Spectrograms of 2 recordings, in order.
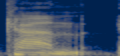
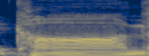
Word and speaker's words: Cannes: For instance, like Cannes in France, the town, is pronounced Cannes in French. But Americans will say Khan because they think it's like the wrath of Khan. – Honestly. – Because they think that's the French pronunciation of that word.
